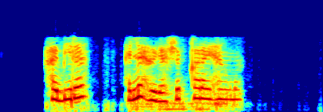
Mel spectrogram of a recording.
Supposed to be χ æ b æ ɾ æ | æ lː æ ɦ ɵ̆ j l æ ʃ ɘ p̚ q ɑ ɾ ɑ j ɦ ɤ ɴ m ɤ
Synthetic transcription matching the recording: χ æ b i ɾ æ | æ lː æ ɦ ɵ̆ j l æ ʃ ɘ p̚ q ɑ ɾ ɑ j ɦ ɤ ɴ m ɤ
